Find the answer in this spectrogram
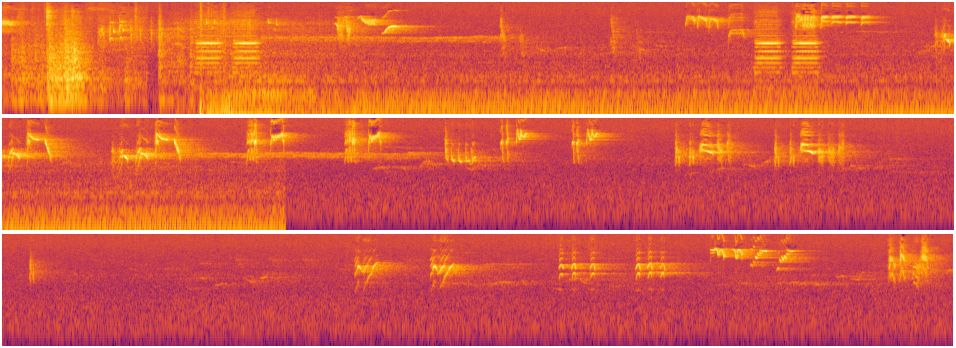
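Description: Small birds chirping in short, repeated calls. For the first ten seconds or so a steady low rumble runs underneath, with two short double beeps about two and eight seconds in, and the rumble cuts off abruptly.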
